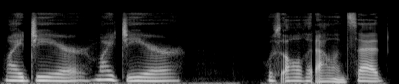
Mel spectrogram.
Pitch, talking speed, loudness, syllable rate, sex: 165 Hz, 135 wpm, -18 LUFS, 3.3 syllables/s, female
